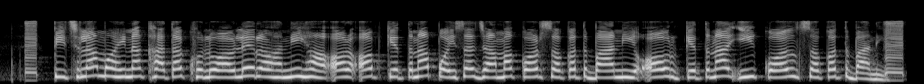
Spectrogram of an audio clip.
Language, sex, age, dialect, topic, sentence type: Bhojpuri, female, <18, Southern / Standard, banking, question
